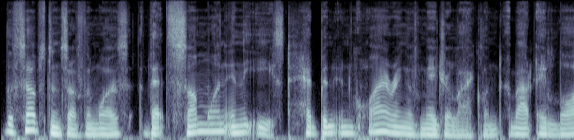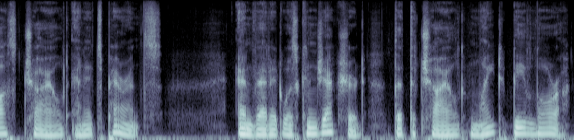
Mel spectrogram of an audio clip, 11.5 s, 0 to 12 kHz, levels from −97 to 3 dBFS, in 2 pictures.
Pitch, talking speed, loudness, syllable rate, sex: 100 Hz, 185 wpm, -20 LUFS, 4.8 syllables/s, male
